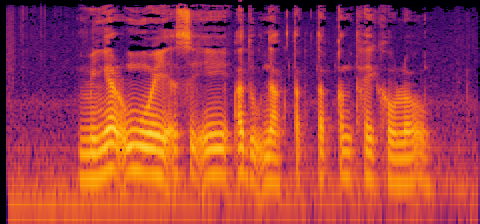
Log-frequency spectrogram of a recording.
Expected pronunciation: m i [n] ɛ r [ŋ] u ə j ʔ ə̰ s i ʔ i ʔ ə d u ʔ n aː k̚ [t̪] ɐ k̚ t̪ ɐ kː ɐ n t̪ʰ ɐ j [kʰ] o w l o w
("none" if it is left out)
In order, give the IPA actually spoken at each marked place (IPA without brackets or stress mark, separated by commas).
ŋ, ŋ, t̪, kʰ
